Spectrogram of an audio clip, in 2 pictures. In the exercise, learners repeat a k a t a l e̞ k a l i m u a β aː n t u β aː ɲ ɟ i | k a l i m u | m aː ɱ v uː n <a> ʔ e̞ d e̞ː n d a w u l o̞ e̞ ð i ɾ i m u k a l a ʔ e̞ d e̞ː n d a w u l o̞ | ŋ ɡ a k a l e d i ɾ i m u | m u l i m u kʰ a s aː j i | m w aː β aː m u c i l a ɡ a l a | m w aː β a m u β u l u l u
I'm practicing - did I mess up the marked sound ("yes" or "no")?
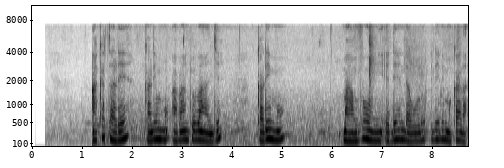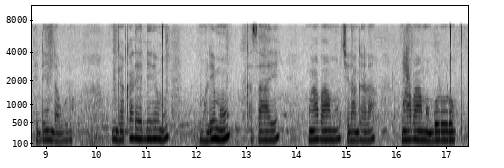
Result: yes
